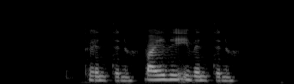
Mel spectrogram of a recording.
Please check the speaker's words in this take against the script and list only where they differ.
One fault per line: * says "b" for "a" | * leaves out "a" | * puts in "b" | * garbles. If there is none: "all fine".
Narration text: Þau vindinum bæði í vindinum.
all fine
